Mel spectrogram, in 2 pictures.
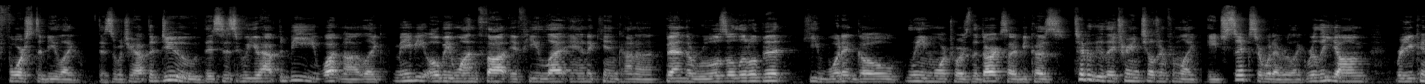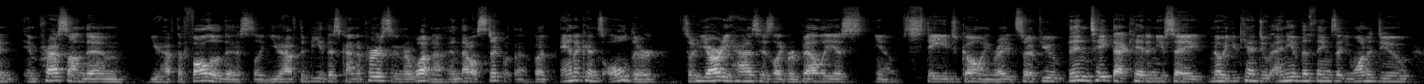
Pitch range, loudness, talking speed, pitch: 125-155 Hz, -27 LUFS, 260 wpm, 135 Hz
